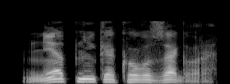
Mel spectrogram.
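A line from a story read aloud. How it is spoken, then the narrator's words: Quiet. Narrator (Russian): сказал тихо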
